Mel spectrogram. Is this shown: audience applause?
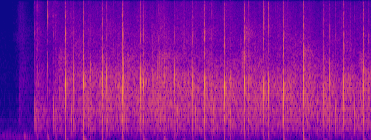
yes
